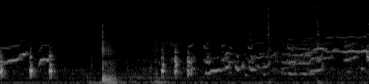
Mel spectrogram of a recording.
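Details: Group of serama bantam hens noisy at morning release time, giving short clucks followed by a rising, wavering string of squawky calls.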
